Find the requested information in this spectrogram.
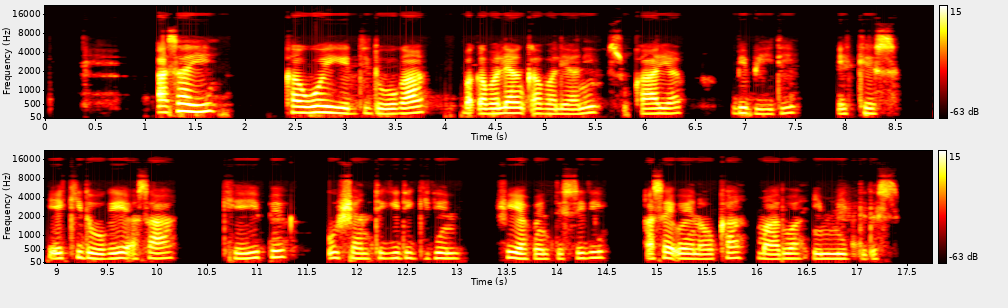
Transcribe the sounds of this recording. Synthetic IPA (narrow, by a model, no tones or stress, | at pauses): ʔɐsɐj | kʰɐwɔjjɛd̪ːɪd̪oːɡaː | bɐkʼɐbɐlɪjɐnkʼɐbɐlɪjansʊkʰːaːɾɪja | bɪbiːd̪ɪ | ɛkʰːeːs | hɛːkʰːɪd̪o̞ːɡe̞ːɐsaː | kʰeːjɪpːɛ | ʊʃːɐnt̪ɪɡɪd̪ɪɡɪd̪ɪn | ʃɪjɐfɛnt̪ɪsːɪd̪ɪ | ʔɐsɐjɔjɐnɐwkʰːɐmaːd̪ʊwaːɪmːid̪ːɪd̪ɛs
